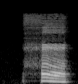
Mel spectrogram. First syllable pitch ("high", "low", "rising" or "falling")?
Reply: falling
